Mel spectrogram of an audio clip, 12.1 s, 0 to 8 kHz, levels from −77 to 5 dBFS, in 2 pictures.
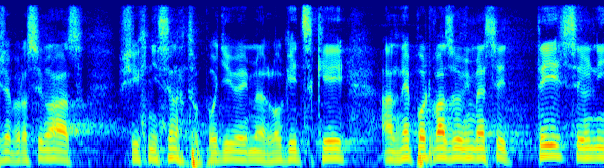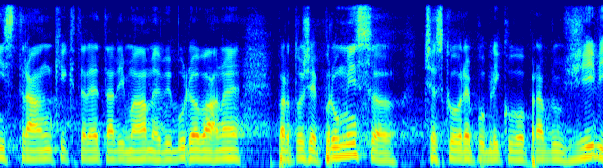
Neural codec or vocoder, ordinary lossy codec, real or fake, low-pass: vocoder, 44.1 kHz, 80 mel bands, Vocos; AAC, 48 kbps; fake; 7.2 kHz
